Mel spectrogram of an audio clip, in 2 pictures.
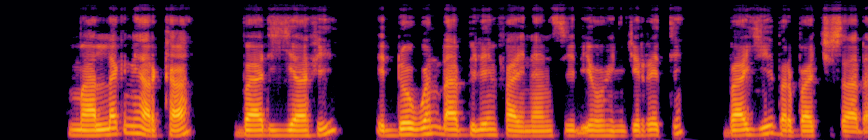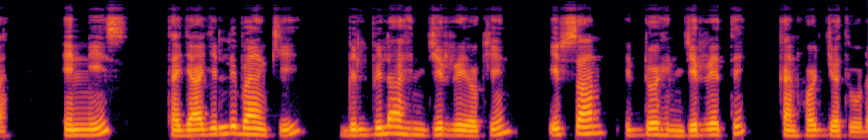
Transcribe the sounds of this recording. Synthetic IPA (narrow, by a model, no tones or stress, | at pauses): maːlːɐkʼnɪhɐɾkaː | baːd̪ɪjːaːfɪ | ɪd̪ːo̞ːwːɐnᶑaːbːɪle̞ːnfaːjnaːnsiːᶑɪ̰ʔoːhɪnd͡ʒɪrːɛt̪ːɪ | baːjːʔe̞ːbɐɾbaːt͡ʃːɪ̥saːᶑɐ | ʔɪnːiːs | t̪ɐd͡ʒaːd͡ʒɪlːɪbaːŋkiː | bɪlbɪlaːɦɪnd͡ʒɪrːɛjo̞ːkʰiːn | ɪbsaːn | ɪd̪ːo̞ːɦɪnd͡ʒɪrːɛt̪ːɪ | kɐnhɔd͡ʒːɛt̪uːᶑɐ̥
